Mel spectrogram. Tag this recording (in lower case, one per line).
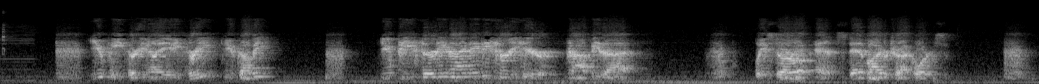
speech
